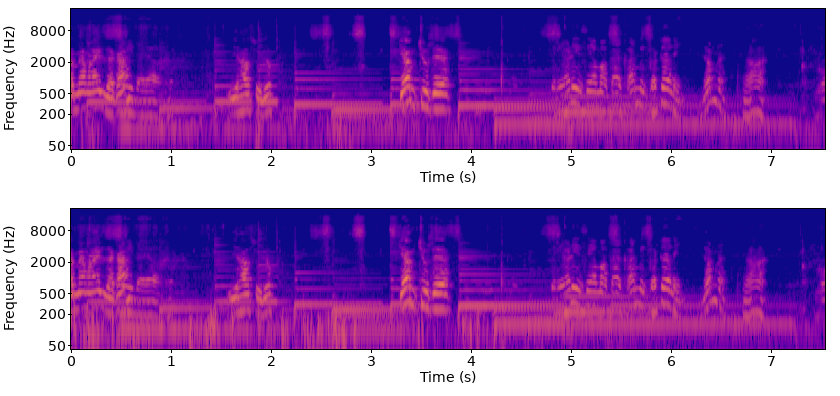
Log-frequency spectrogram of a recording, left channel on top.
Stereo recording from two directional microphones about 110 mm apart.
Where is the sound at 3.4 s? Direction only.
90° right.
